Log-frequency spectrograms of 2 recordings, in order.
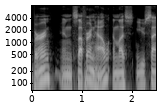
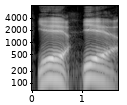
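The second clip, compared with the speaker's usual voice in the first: hype man echo; 8 dB louder than usual. Retold or imitated. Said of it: "repeat the last word".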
